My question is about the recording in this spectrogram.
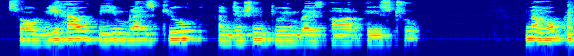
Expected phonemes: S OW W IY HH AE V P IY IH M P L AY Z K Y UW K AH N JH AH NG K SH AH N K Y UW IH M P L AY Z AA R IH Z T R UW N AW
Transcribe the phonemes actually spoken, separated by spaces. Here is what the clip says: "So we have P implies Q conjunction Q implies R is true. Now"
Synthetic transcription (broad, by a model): S OW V IY HH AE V P IY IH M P L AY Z K Y UW K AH N JH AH K SH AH N K Y UW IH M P L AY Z AA R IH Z T R UW N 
